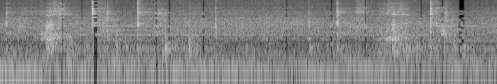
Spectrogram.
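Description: Masala for a snakehead fish curry is stir-fried (kosha) in a pan: soft sizzling broken by repeated sharp scrapes and clinks of a spatula against the metal, up close, with no talk.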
